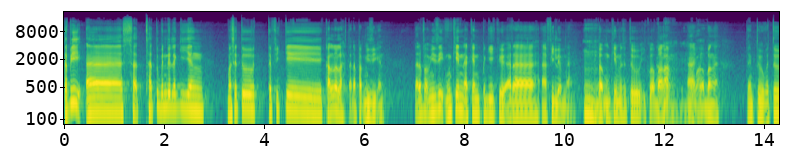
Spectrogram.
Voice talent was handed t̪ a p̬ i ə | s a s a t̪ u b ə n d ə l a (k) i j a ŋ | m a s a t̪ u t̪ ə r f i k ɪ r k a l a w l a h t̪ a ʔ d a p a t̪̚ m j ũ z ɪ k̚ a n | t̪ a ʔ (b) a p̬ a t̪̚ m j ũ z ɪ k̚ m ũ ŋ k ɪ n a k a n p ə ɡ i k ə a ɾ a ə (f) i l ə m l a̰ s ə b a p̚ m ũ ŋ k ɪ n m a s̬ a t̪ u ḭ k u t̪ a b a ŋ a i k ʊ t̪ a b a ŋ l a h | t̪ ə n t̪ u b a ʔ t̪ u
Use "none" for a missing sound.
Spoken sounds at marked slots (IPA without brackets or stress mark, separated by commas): ɡ, d, f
